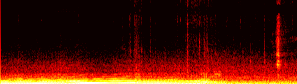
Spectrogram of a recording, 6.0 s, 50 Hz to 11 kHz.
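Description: Mercedes-AMG C43's M276 3.0-litre twin-turbo V6 under full throttle, heard from inside the cabin: revs climb steadily, drop sharply at a quick upshift about three seconds in, climb again, and fall away at a second upshift about four seconds in as the engine goes quieter.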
